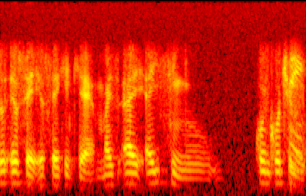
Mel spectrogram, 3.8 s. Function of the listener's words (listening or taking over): taking over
